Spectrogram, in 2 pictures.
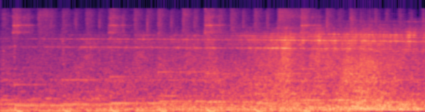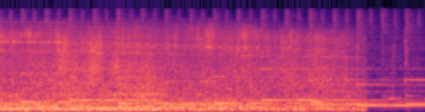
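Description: Background music with an aircraft flyby sound laid over it: a rushing roar that swells to a peak about halfway through, then fades, and cuts off suddenly at the end.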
